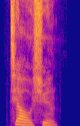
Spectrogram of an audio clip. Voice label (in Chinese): "教训", Chinese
